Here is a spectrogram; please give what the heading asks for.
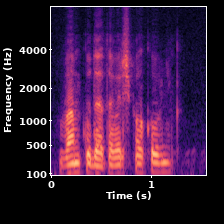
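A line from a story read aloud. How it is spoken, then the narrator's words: Respectful yet familiar undertone. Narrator (Russian): Рослый автоматчик одновременно почтительно и фамильярно спросил вполголоса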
